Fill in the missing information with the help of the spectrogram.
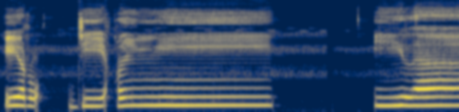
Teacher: Radiyatam mar itu dibaca tebal ro-nya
